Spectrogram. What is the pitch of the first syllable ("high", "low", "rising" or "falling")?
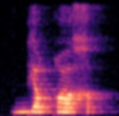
high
